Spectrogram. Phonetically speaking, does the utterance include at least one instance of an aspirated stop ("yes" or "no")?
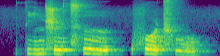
yes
